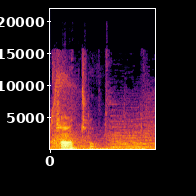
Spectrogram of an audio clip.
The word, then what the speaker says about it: Kanto: But if it's like the actual Japanese pronunciation and everything, then it should be Kanto.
